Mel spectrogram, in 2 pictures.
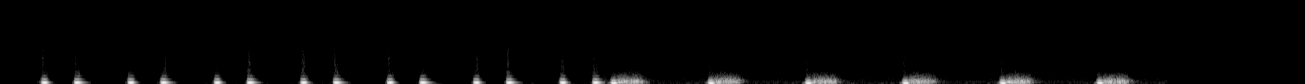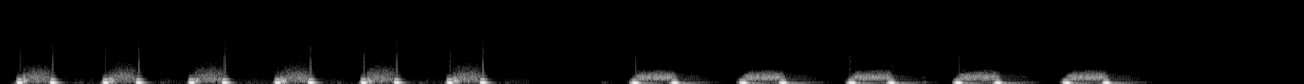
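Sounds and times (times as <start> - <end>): heartbeat: 0.4 - 6.5, 7.1 - 8.4, 9.0 - 9.4, 10.0 - 10.4, 11.0 - 11.4, 13.2 - 18.0, 19.4 - 24.4.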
